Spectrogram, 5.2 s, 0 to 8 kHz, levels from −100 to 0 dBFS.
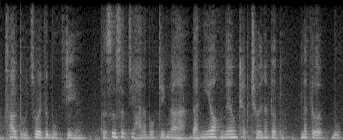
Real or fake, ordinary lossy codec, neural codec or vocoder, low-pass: fake; none; codec, 16 kHz, 0.5 kbps, FunCodec, trained on Chinese and English, 25 frames a second; none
